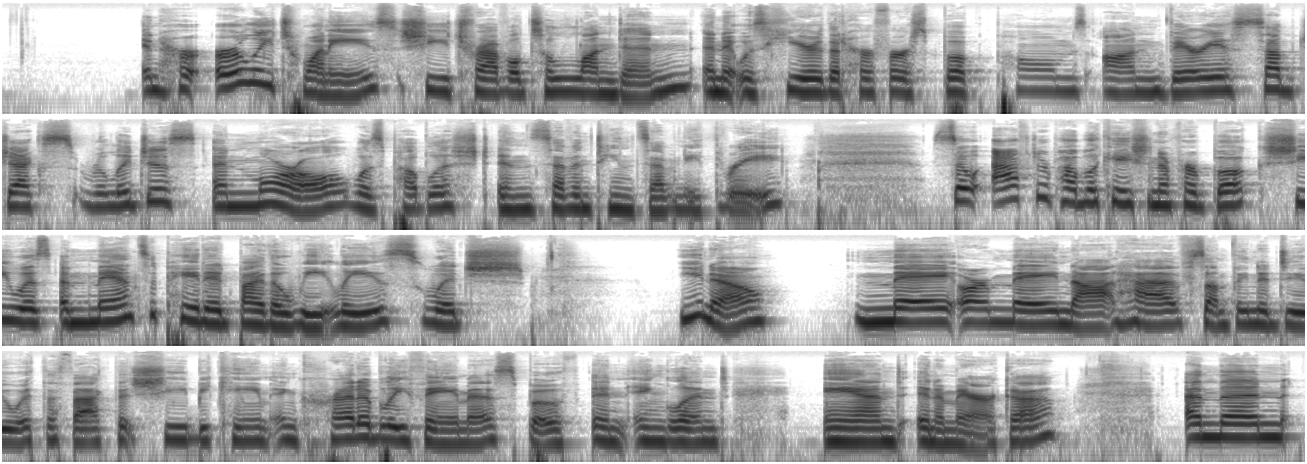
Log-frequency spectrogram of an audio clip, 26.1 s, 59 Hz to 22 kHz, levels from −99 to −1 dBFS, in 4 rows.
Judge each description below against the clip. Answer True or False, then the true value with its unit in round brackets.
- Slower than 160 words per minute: True (150 wpm)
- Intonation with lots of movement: False (3.0 semitones)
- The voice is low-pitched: False (195 Hz)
